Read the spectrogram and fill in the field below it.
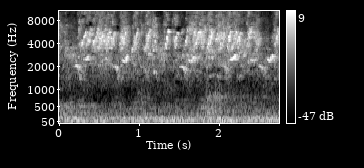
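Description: Pet cage birds such as lovebirds, budgerigars, cockatiels and finches chirping together, a busy stream of overlapping high tweets, close and fairly loud.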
